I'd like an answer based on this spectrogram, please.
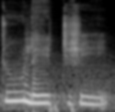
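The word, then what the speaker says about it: Toolache: label out loud the tul a Wabi pronounced Tuli Tuli was a native of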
